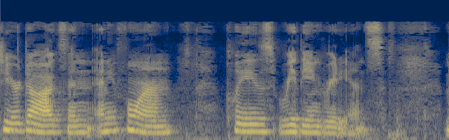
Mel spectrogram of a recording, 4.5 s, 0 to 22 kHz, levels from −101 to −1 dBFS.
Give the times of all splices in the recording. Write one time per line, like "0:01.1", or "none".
none

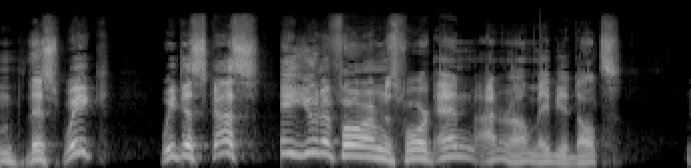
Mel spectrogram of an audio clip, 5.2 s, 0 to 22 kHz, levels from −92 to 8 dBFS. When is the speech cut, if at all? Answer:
0:02.1
0:03.2

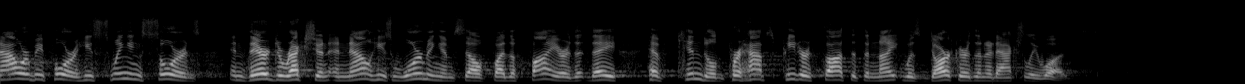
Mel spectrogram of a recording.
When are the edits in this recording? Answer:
none

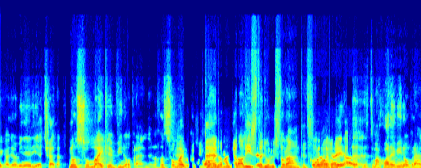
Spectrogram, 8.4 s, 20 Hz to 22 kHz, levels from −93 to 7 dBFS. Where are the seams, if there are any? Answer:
0:01.3

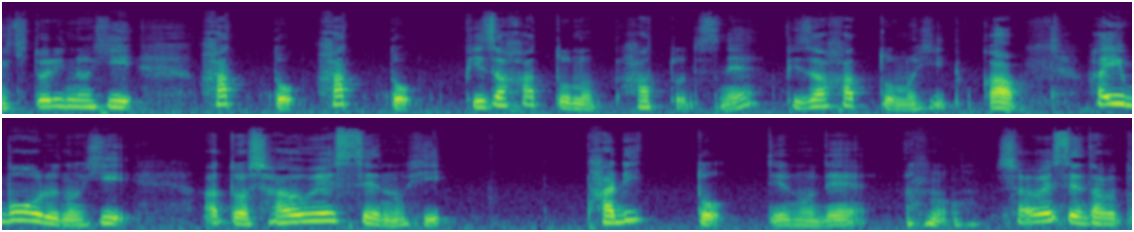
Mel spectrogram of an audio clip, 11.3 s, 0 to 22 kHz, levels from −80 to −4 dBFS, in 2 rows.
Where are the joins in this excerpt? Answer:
0:01.5

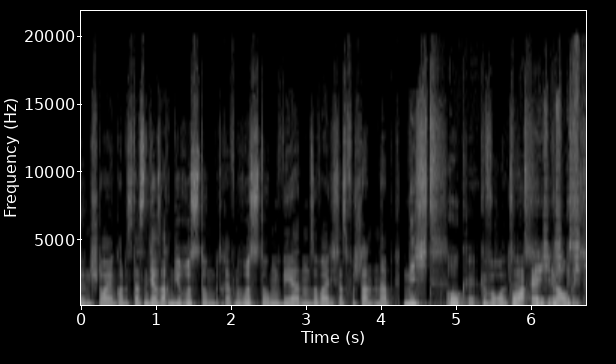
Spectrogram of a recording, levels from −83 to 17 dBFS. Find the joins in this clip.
0:01.0
0:04.2

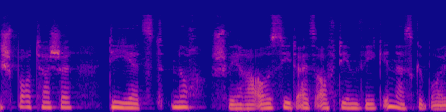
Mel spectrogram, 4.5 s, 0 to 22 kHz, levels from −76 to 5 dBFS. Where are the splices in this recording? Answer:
none

